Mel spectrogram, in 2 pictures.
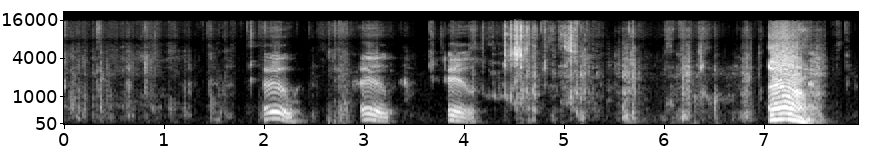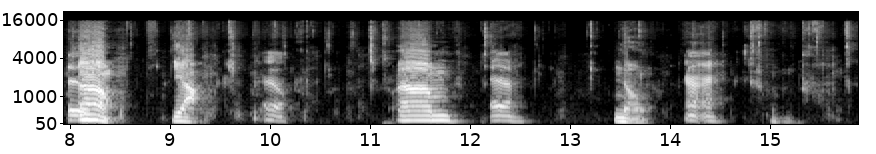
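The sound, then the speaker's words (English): Crisp crunching of snack chips being chewed in irregular bursts, mixed with people talking and murmuring over the munching. “It tastes like a hamburger. Like meat. Like you were chewing on some meat.”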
